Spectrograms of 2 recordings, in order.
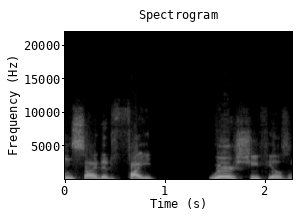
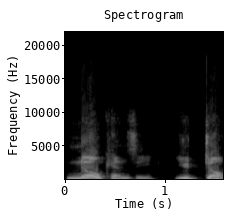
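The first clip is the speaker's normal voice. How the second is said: mock curt, low, terse, short delivery; 4 semitones lower than usual. Speaker retelling their own reply to kenzie on a phone call, retelling a terse reply. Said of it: "I had a equally terse tone back".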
